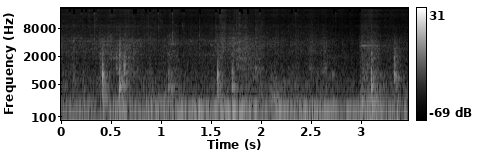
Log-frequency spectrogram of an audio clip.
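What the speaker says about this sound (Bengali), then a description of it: "এবার এগুলো আমি মিক্স করে দিচ্ছি।" Spiced masala potatoes fry in an oil-filled frying pan while being stirred. A steady low sizzle runs under several soft scraping strokes, close and quiet, with no voice.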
